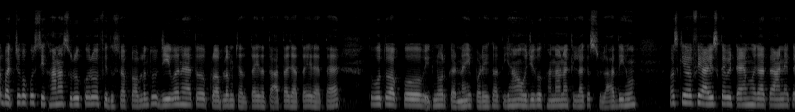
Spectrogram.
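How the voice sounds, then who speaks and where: A woman's voice: lowish voice, a little mellow. A young adult woman, a vlogger and mother, chatting through her daily routine in a homely voice-over and often rephrasing herself.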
